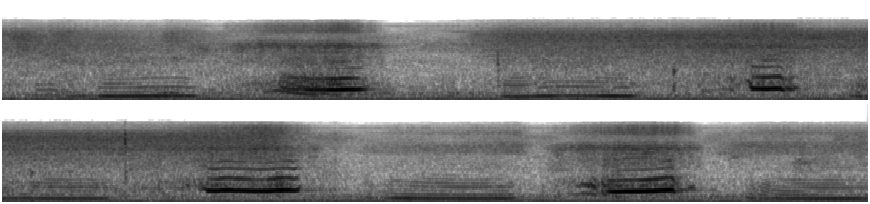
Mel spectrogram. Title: Funny Baby snoring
